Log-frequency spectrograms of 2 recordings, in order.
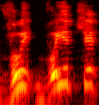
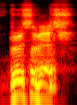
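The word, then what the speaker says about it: Vučević: And as far as getting rid of your only all-star and sending, is it Vujicic? Do I always say it wrong? Vucevic. Nikola Vucevic, yeah.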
